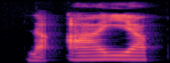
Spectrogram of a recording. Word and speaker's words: laaya: So, in Binisaya, we say, laaya pud uy. Laaya pud uy. So, how do you spell it? It's spelled as L-A-A-Y-A,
